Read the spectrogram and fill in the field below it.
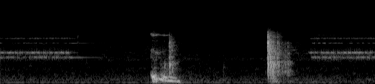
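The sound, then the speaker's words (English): A telephone rings with a steady electronic trill, stopping for a pause and then starting again. Two sharp, loud knocks or thumps land in the gap between rings, and no one speaks. “No, I'm not going to get that phone.”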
